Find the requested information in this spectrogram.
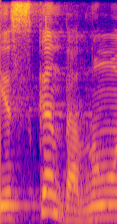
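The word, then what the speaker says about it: σκάνδαλον: palavra ofensa vem de uma palavra grega pronuncia-se escandal e é na verdade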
